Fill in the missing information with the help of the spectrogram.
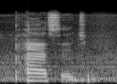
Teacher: when you say the P, passage, you have to pronounce that with more air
